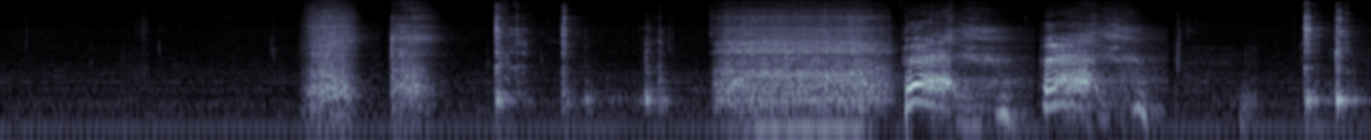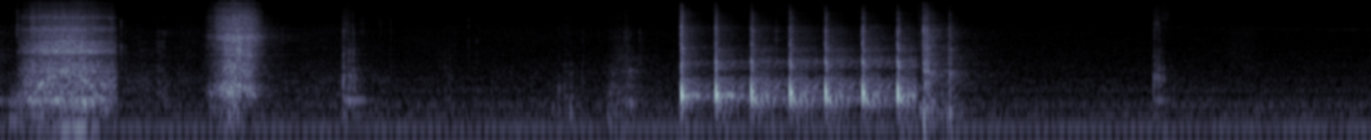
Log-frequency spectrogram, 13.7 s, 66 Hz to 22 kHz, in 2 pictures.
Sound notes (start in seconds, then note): 1.4 sniff; 3.6 coughing; 7.8 sniff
